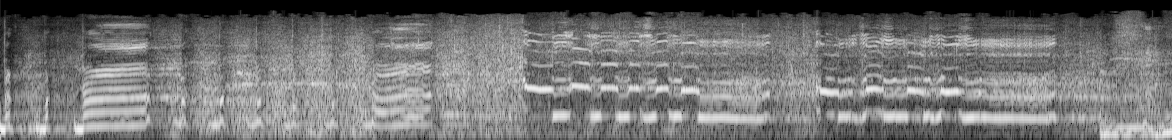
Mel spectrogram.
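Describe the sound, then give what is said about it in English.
A human voice loudly mimics a rooster's crow, with strained, warbling, stacked-harmonic calls rising and wavering in several long bursts, with no other sounds. “All right, here comes rooster.”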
